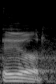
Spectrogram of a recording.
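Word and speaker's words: heir: भी आ चुका है एच ई आई आर यह हेयर नहीं है है इसमें साइलेंट है एयर तो एयर के हिसाब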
